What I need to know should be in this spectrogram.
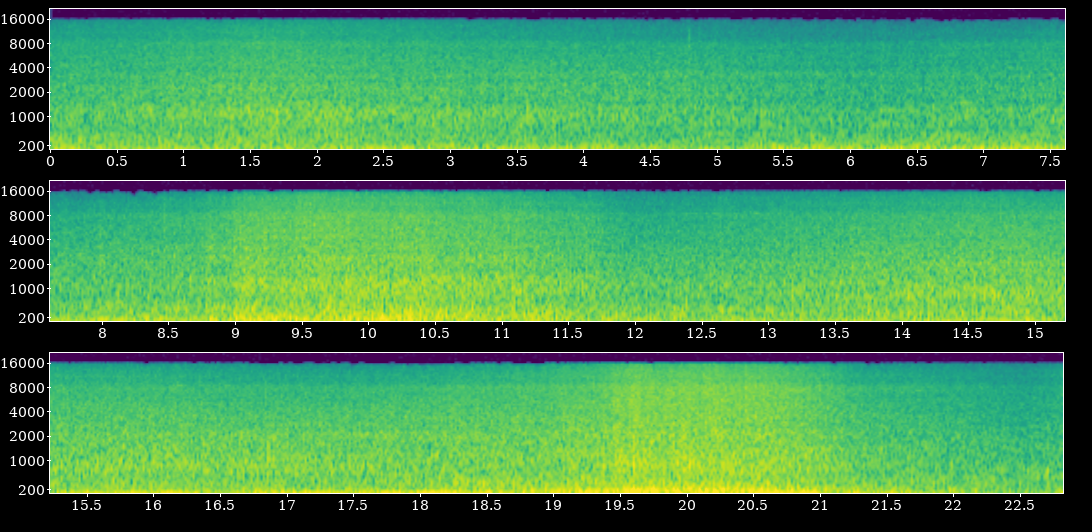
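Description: Water rushes and hisses steadily over rocks.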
